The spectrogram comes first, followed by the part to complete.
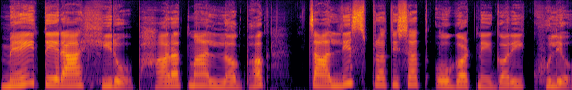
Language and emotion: Nepali, neutral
